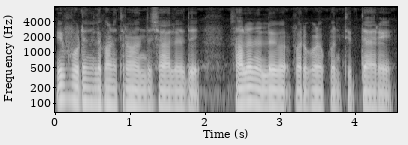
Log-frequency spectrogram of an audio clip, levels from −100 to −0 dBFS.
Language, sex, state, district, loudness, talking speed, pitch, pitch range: Kannada, male, Karnataka, Bidar, -21 LUFS, 120 wpm, 90 Hz, 85-100 Hz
